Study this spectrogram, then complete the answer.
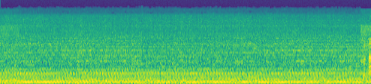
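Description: A small aircraft engine roars steadily through a takeoff roll, a constant loud drone with a fixed propeller pitch heard from inside the cabin, no talk over it.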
